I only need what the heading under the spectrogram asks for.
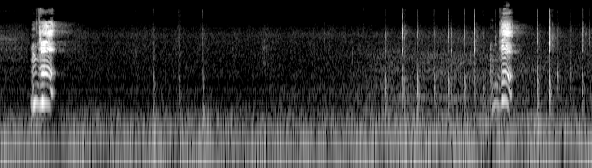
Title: Young TikTok lady with loud and sharp hiccups!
